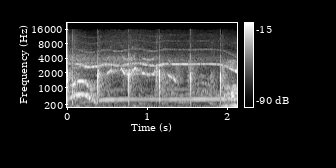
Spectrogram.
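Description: Slow, evenly spaced hand claps, about two a second, just after a live rock band's song has ended. Rising and falling whistle-like tones and a steady high held tone run under the claps.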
